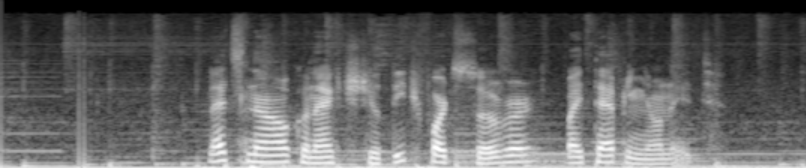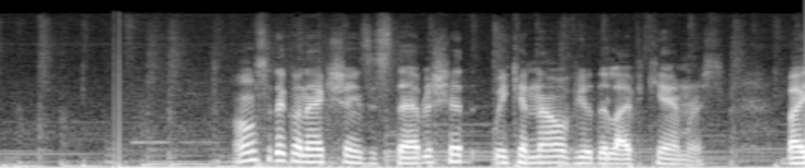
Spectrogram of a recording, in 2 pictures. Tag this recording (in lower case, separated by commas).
speech, music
